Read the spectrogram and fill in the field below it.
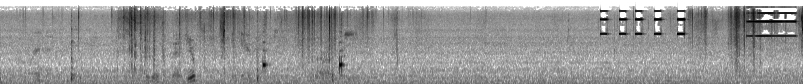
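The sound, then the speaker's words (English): A quick run of short electronic keypad beeps as a phone number is punched in at a checkout, followed by a longer confirming tone, over a noisy shop background with occasional clatter. “I'll put in my phone number.”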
